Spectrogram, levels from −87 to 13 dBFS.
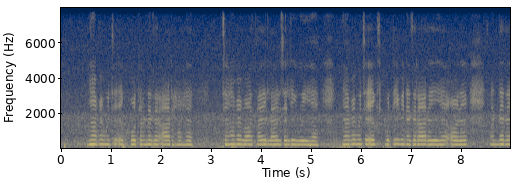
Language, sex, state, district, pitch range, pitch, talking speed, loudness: Hindi, female, Chandigarh, Chandigarh, 230-240 Hz, 235 Hz, 195 wpm, -17 LUFS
